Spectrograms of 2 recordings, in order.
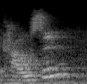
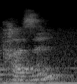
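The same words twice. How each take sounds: First: The first vowel sounds like the vowel in 'cow'. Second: The first vowel sounds like the vowel in 'cup'. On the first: The speaker calls it wrong. "a lot of people say cousin. It's not brown cow" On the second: The speaker calls it right. "it's cup of mustard cousin"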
